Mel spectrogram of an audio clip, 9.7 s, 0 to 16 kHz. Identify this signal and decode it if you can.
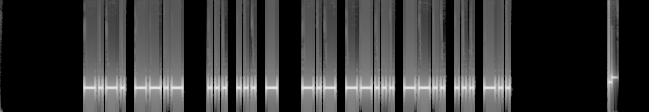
Morse code, heard as a keyed tone, about 21 wpm, 700 Hz. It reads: CQ SST K7ZSD
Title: K1USN SST QSO Practice - 22wpm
